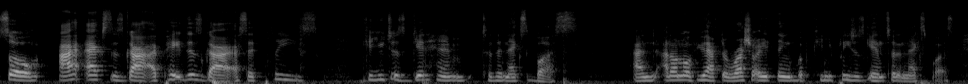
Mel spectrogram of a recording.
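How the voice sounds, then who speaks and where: With an American accent, a woman speaks in an ordinary speaking voice at medium pitch, with ordinary pitch variation and a fairly quick pace. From Brooklyn, New York, Haitian family. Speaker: non-profit founder. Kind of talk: casual chat.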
